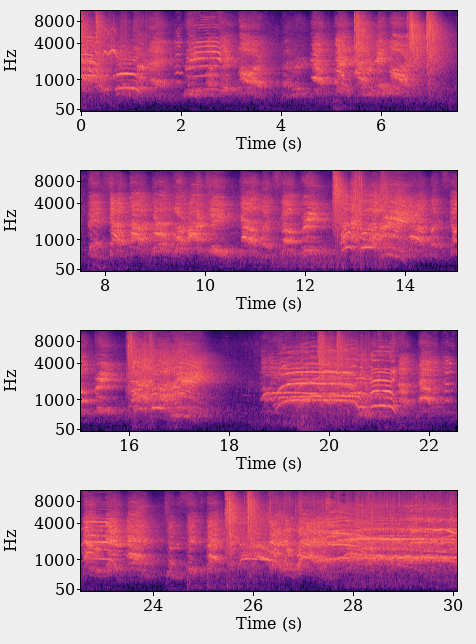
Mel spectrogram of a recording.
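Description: Cheerleading squad shouting a cheer in unison, long drawn-out words broken by sharp claps and stomps, with the crowd cheering. The chant drops away briefly a little past halfway.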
